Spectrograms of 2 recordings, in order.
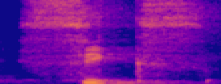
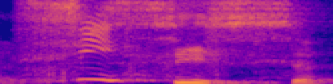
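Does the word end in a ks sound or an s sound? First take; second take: ks sound; s sound. First: The x is not said as a plain s. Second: The x is said as a plain s. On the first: The speaker calls it wrong. "on ne va pas dire six" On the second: The speaker calls it right. "X parfois se prononce ... comme S ... on va dire six"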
